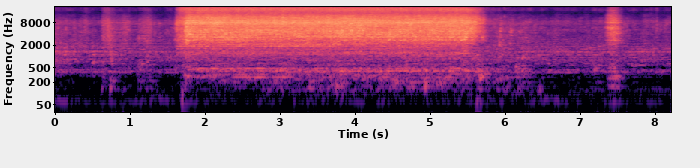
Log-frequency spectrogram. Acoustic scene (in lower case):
restroom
